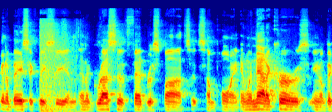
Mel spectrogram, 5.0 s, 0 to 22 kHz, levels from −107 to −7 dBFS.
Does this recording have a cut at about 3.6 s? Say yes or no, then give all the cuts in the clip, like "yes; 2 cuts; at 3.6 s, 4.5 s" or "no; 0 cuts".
yes; 2 cuts; at 1.1 s, 3.6 s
